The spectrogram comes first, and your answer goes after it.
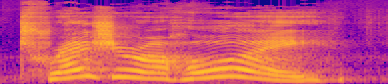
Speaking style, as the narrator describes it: Jack and his shipmates all gasped in delight

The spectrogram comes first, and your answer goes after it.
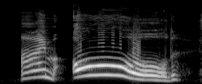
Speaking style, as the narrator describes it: screech, farcical, if still utterly real

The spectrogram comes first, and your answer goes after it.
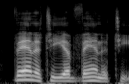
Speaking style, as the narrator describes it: she said

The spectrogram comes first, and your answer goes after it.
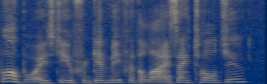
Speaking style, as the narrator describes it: I laughed

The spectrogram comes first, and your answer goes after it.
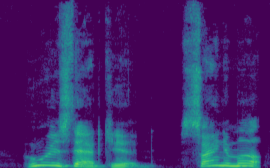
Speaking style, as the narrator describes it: Peckinpah exclaimed

